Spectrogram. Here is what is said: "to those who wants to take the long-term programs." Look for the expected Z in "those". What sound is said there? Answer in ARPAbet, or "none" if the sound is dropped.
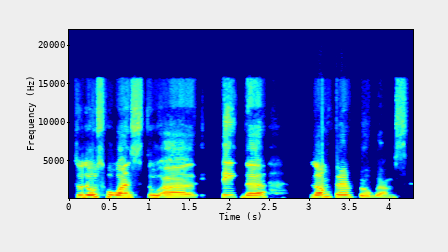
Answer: S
